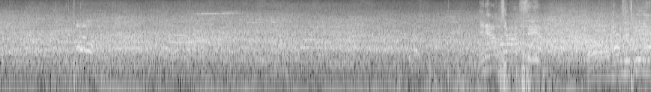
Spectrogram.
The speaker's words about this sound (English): Oh man, and now CM Punk in the martial arts background. He goes to work, Muay Thai kicks to Cena.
